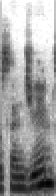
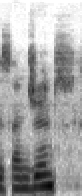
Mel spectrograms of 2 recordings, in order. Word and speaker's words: Saint-James: dire qu'en métropole et on va prononcer plutôt saint-james la maison mère veut d'ailleurs prononcé saint-james c'est cette connotation anglaise qui d'ailleurs a été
